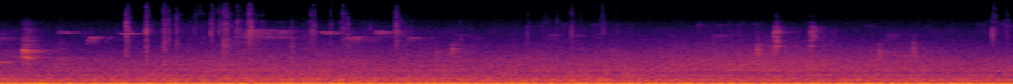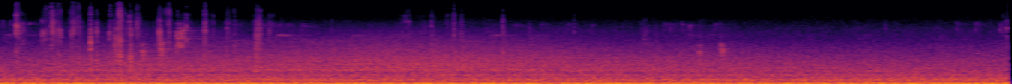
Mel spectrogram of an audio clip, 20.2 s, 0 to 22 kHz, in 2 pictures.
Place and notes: Off Main Street, Helperthorpe, Malton, UK - churchyard soundscape ...
church yard soundscape ... SASS ... bird calls from ... blackbird ... crow ... robin ... wren ... pheasant ... great tit ... tree sparrow ... long-tailed tit ... coal tit ... collared dove ... chaffinch ... wood pigeon ... treecreeper ... background noise ... dry leaves blown around ...
England, United Kingdom, December 2019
